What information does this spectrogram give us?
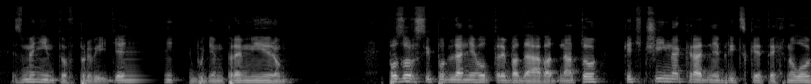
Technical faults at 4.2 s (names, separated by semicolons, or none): none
